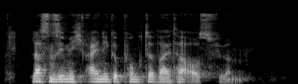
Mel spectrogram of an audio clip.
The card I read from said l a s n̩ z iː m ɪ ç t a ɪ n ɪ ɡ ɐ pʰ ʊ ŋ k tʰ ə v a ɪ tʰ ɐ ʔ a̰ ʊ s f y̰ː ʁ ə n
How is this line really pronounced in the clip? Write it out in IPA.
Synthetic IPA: l a s n̩ z iː m ɪ ç ʔ a ɪ n ɪ ɡ ə pʰ ʊ ŋ k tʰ ə v a ɪ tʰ ɐ ʔ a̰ ʊ s f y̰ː ʁ ə n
